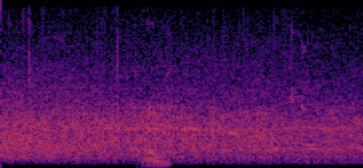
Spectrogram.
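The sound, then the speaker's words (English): A large arena crowd at an NBA game between the Utah Jazz and the Golden State Warriors roars steadily and fairly loudly, reacting to a foul by Gobert on Curry, a dense wash of arena noise, with one brief voiced shout rising out of it midway. “Crowd reacting there, and Curry.”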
